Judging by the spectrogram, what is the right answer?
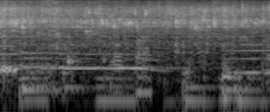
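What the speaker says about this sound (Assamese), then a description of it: "এইপিনে মাছটো ভাজি আছে" Fish frying in a pan, a steady broadband sizzle close up, with low humming tones underneath and no talk.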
